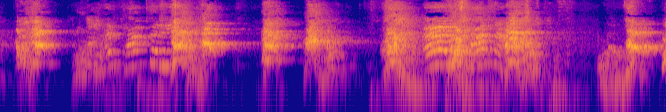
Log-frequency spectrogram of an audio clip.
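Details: A pet golden retriever looking for its owner lets out bursts of barks and whiny, yipping sounds in uneven clusters, while a person talks over it.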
